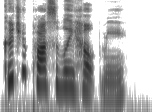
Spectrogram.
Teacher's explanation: a gentle upward curve, often combined with a slightly softer tone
